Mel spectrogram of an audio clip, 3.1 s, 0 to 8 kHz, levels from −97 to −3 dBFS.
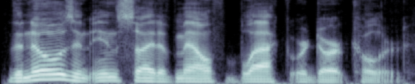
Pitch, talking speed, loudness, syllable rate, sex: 105 Hz, 190 wpm, -18 LUFS, 4.7 syllables/s, male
